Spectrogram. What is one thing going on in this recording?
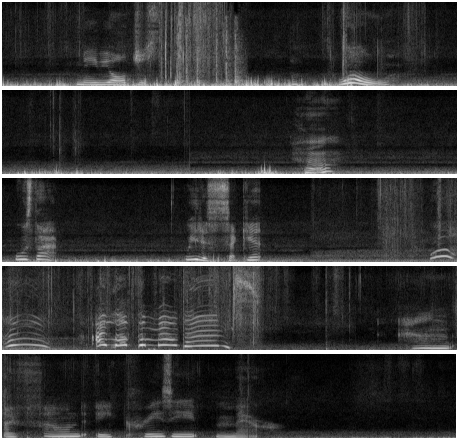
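A toy horse taps and scrapes over dry dirt.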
